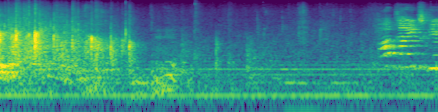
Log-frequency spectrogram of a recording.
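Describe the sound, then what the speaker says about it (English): Applause at a school English declamation contest, a burst of clapping that fades after about two seconds, followed by quiet room tone and faint voices. "Please give a huge round of applause to motivate the students."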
